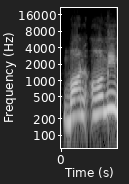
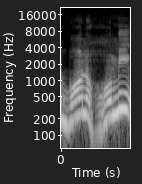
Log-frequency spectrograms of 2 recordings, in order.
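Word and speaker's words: bonhomie: तो बोनोमी मींस क्या होगा? यहां पर एच जो है वो साइलेंट होता है। तो बोनहोमी उसे नहीं बोलते हैं। ठीक है? बोनोमी उसे कहा जाता है।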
